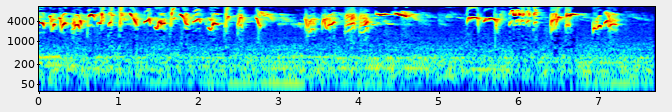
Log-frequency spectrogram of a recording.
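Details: Young oriental white-eye in a cage, chattering roughly to provoke a second white-eye into ngeriwik song; fast sequences of piercing high chirps and slurs, a pause after the fifth second, then renewed bursts.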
